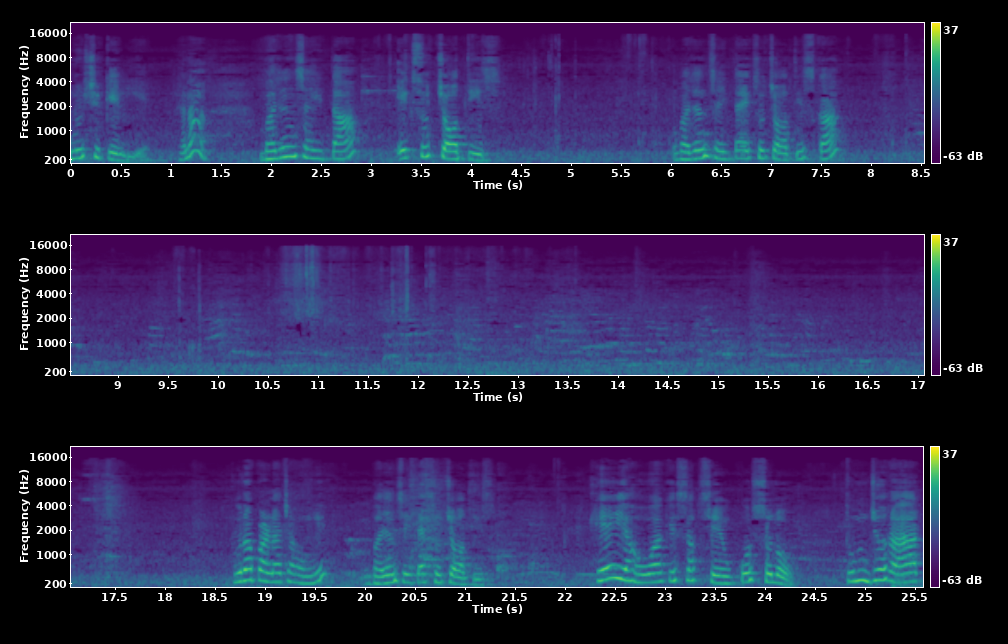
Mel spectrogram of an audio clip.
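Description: An elderly woman speaks calmly and close by, with pauses.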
